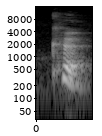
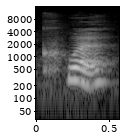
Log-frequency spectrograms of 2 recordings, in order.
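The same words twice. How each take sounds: First: It is said with a French plain 'k' sound. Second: It is said with an English 'kw' sound. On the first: "but in French, we say que" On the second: "we would say que"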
